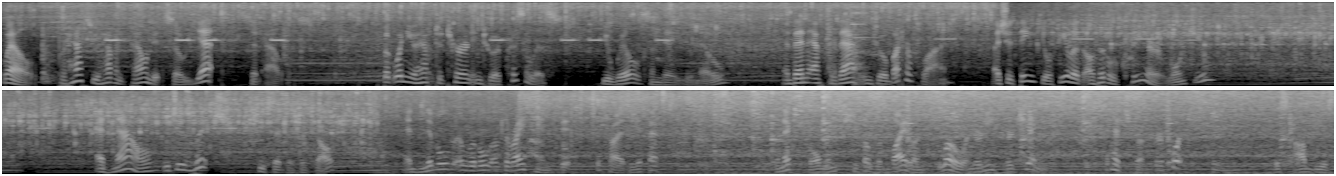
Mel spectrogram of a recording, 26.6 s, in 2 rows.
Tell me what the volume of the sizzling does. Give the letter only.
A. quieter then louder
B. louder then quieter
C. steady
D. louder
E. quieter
D.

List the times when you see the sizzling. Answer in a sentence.
You can hear the sizzling from 0.0 to 26.6 s.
